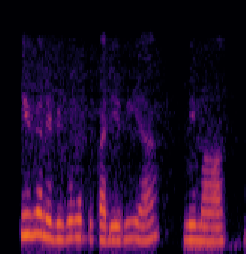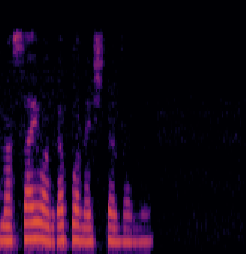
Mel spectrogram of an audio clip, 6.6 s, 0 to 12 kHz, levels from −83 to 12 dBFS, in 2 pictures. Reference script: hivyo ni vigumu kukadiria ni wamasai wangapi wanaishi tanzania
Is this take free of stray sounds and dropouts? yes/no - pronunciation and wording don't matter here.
yes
